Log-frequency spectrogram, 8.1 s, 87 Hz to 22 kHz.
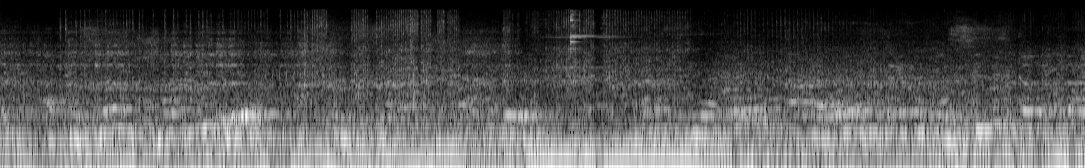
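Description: Turbocharged Volkswagen Santana 4x4 drag car's engine running at low revs as the car rolls slowly toward the start line, its pitch rising and falling a few times in the middle, over crowd voices.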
